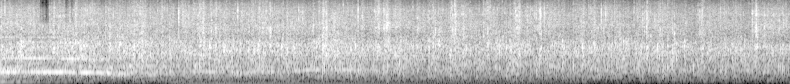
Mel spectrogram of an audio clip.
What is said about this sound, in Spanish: Si alguien lo cree, que le dé un aplauso fuerte al Señor.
